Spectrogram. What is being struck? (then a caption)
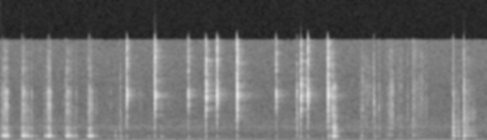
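Plastic computer mouse. Fingertips repeatedly click the buttons of a small, hollow, black plastic gaming mouse held in the hands, producing about seventeen short, crisp clicks. The first several clicks come in a quick, even run with a hollow mid-range tone. Later clicks are more scattered, brighter and sharper, each dying away almost instantly over a faint low background hum.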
